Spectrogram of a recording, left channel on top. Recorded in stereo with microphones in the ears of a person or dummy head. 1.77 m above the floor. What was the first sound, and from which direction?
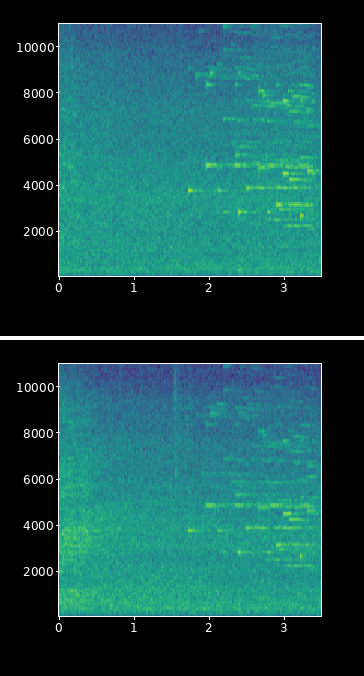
A chime, 10° left (ahead or behind).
